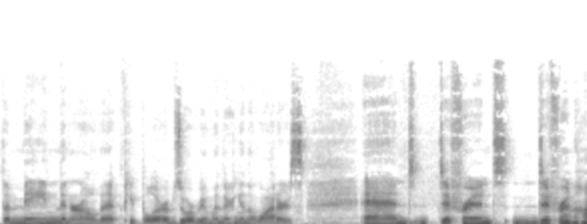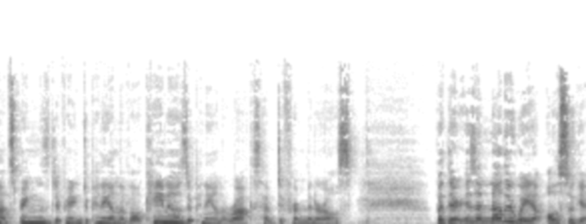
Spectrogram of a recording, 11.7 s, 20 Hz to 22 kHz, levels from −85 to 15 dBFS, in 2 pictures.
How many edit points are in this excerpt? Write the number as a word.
one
